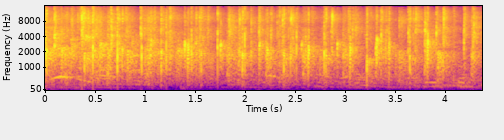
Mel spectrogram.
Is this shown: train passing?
no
